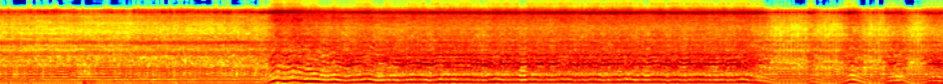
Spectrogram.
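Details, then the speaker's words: Traxxas T-Maxx nitro engine, cold start, finally fires: steady high-pitched scream holding revs evenly, then blips up and down cleanly; running properly. "Maybe left more crank it all right it's a little oh wow sweet that's working good"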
